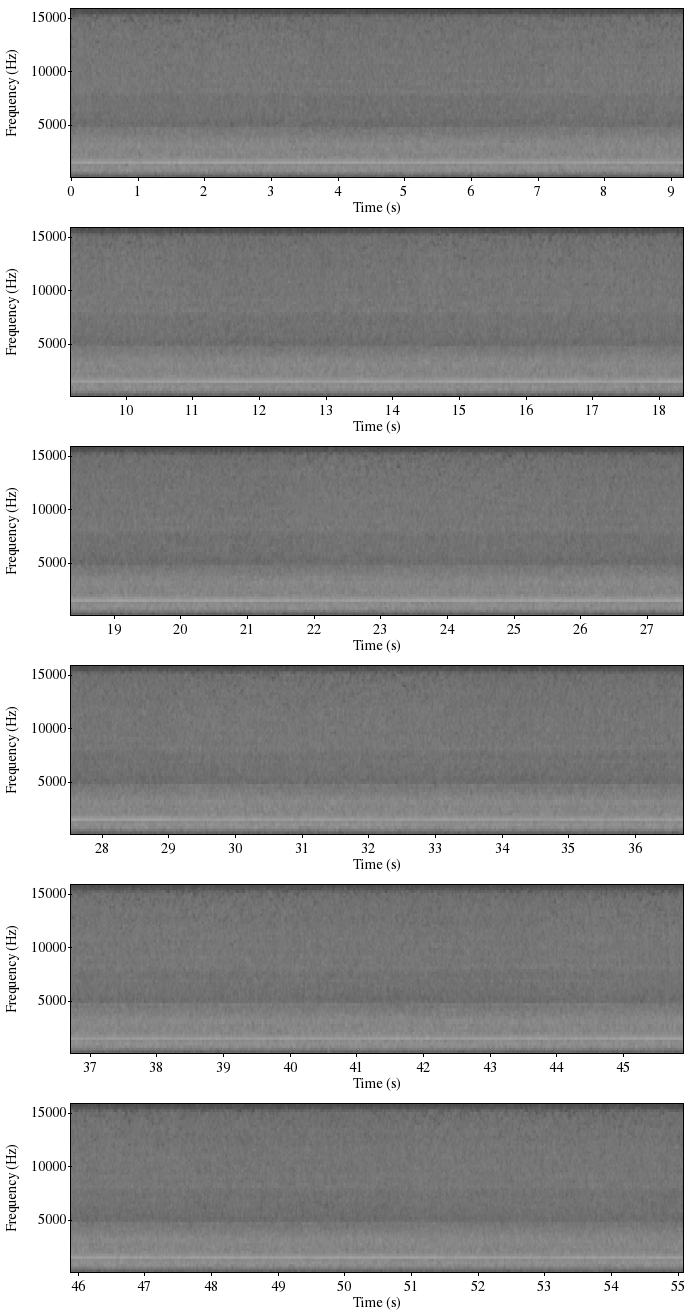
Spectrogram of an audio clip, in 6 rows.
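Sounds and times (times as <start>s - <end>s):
hair dryer running: 24.4s - 55.0s.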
